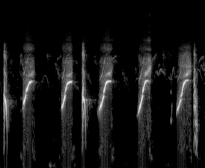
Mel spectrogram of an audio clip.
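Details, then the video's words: Grey francolin giving a rapid run of rising, whistled notes, five within about four seconds, alternating with short sharp clipped notes. "Teetar awaz | teetar sounds"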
